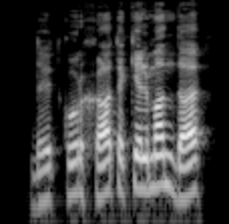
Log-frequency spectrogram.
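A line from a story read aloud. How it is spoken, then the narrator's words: Hoarse half-whisper. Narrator (Russian): полушепотом просипел он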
